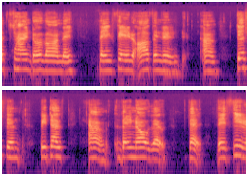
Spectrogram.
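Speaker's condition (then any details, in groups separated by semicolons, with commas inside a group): Cerebral palsy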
